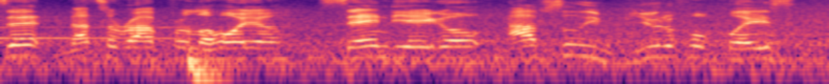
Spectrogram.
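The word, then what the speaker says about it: La Jolla: We are here at La Jola Beach, or as the locals say, La Hoya.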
